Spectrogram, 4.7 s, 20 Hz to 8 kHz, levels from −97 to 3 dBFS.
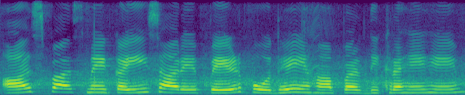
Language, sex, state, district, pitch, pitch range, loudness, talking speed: Hindi, female, Madhya Pradesh, Dhar, 270 Hz, 255-290 Hz, -13 LUFS, 155 wpm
